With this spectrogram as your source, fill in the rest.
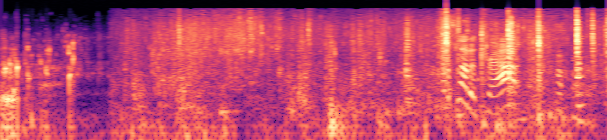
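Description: Water splashes and sloshes against a boat's side.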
